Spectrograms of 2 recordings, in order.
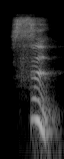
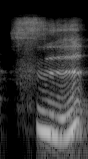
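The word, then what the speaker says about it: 死: And this one, si, means death. You see death, but their pronunciation, the tone is different. One is si, one is si. But in general, si sounds similar.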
